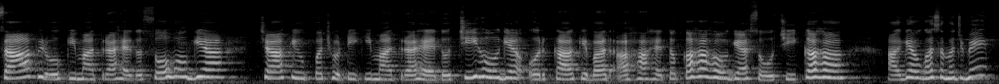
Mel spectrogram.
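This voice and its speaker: High-voiced woman teaching Sanskrit to kids. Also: measured pace, pushed and bright. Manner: patient, repeats words and calls students beta. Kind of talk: Sanskrit lesson for children.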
